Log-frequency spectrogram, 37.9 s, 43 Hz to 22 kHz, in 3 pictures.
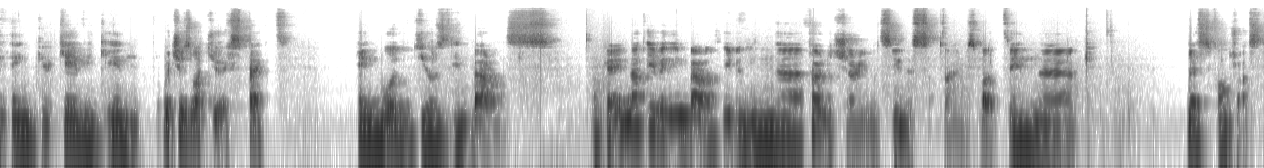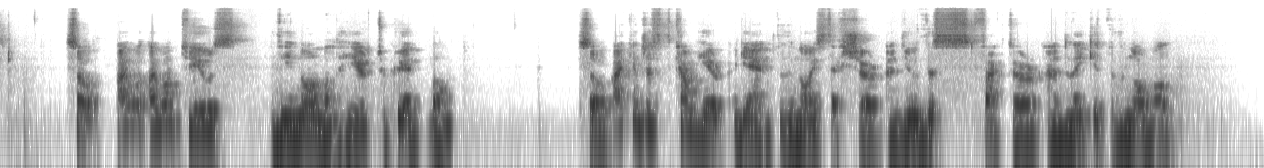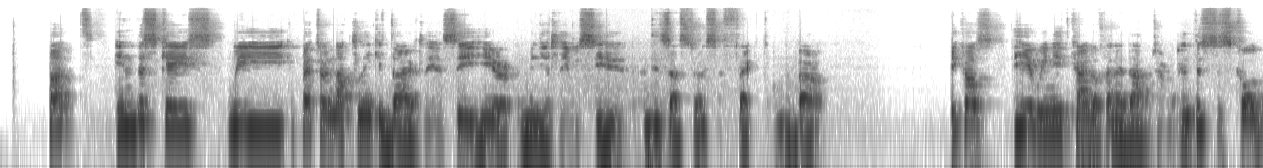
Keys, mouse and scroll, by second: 1.5 middle click, 2.0-3.1 middle drag, 3.5 middle click, 4.6 shift+middle click, 8.2 middle click, 9.6 middle click, 10.5 shift+middle click, 11.3 middle click, 12.4 shift+middle click, 12.9 middle click, 14.0 middle click, 17.5 middle click, 18.4 middle click, 20.2 click, 22.1-24.0 drag, 29.1-30.1 middle drag, 30.3 shift+middle click, 30.9 middle click, 32.4-33.5 middle drag, 34.0 middle click, 35.3 middle click, 36.6 middle click.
